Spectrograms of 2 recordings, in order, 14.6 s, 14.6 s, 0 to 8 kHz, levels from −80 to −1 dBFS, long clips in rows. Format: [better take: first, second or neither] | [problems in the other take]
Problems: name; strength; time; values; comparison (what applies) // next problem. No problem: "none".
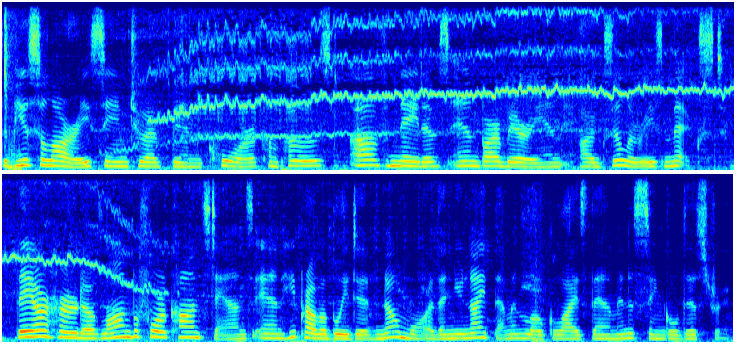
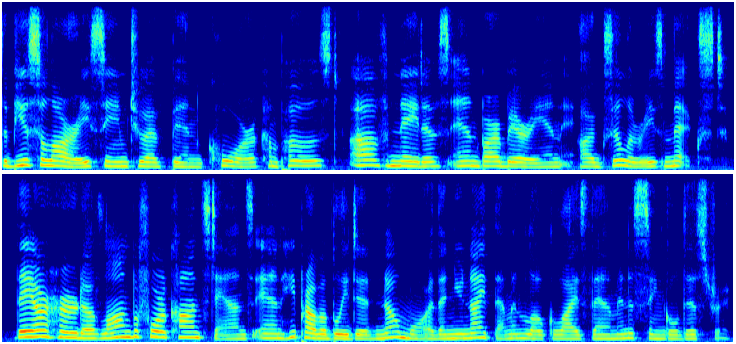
second | background sound (Hiss); 12 dB below the speech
